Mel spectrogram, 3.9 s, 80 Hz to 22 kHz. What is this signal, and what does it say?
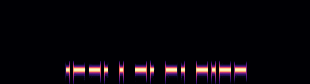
Morse code, heard as a keyed tone, about 25 wpm, 700 Hz. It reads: PENNY
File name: 5 Letter Words - First 3 Letters Given - 25wpm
